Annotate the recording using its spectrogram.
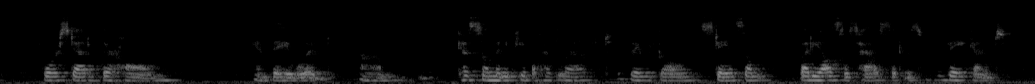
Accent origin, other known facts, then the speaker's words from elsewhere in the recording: Curaçao; born there; also born or lived in Netherlands / England / Canada; I'm from all over. I was born in Curacao and moved to...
